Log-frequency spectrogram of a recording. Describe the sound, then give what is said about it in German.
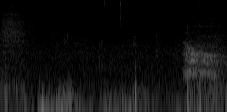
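A dog gives a short, fairly loud vocal outburst toward the end, preceded by soft shuffling and clattering noises. “meldet sich auch direkt.”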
